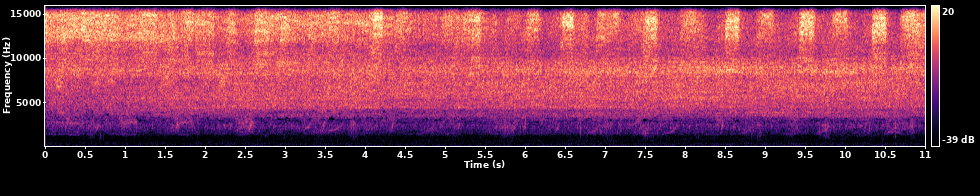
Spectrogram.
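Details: Summer cicadas buzzing, a shrill continuous hiss with regular surging pulses about four times a second, loudest in the highest register, with no other clear sounds.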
